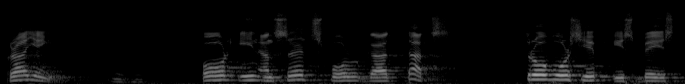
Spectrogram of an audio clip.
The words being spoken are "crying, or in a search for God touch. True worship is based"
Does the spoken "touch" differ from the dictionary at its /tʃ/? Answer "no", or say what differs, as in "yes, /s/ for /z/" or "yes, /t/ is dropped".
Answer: yes, /s/ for /tʃ/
